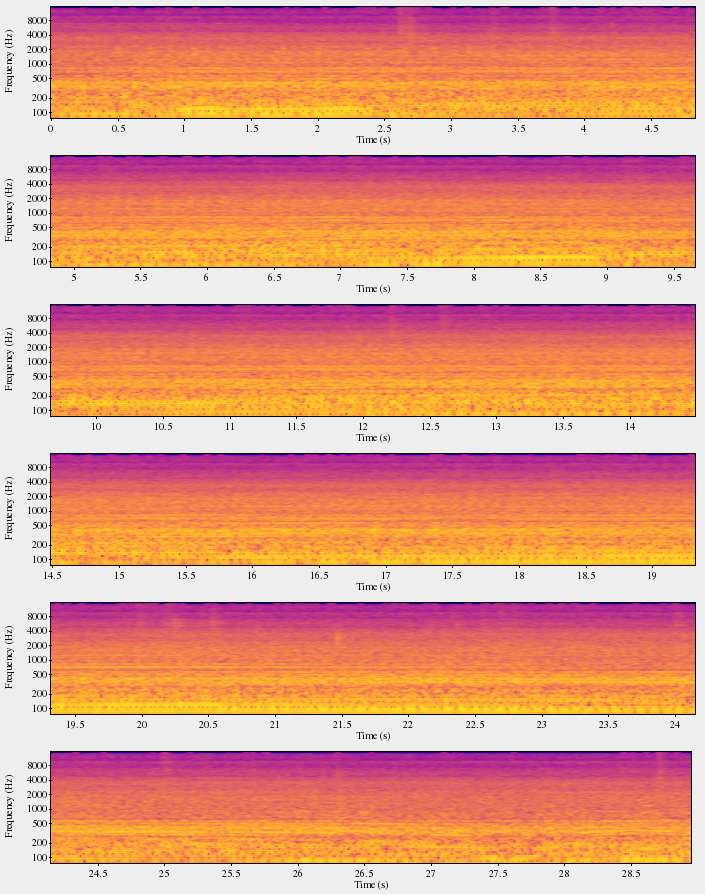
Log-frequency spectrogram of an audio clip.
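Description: Mercedes-Benz Citaro city bus running, heard from inside the passenger cabin near the rear-mounted diesel engine: a steady low engine hum with road and cabin noise.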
